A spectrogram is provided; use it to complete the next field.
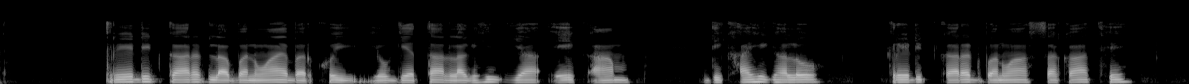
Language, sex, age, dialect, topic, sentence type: Chhattisgarhi, male, 25-30, Eastern, banking, question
